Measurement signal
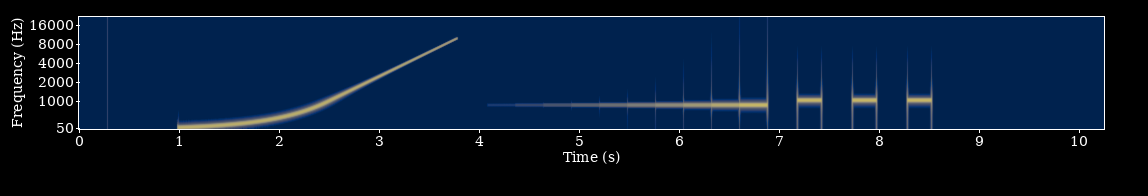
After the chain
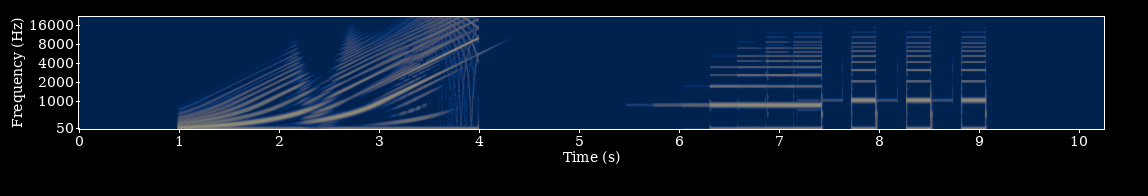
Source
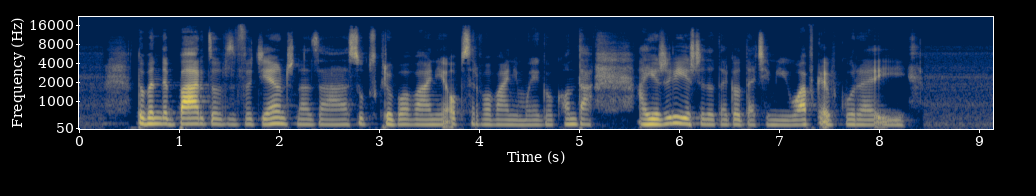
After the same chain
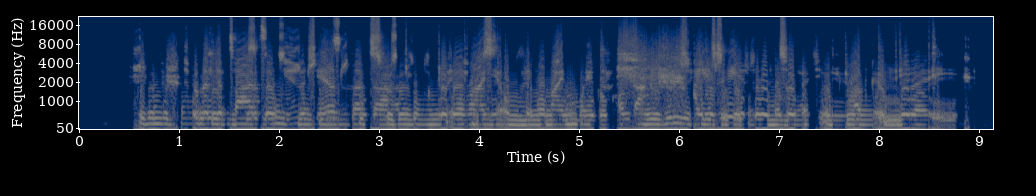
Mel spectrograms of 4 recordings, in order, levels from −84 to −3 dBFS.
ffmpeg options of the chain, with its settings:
-filter_complex "[0:a]afftdn=nr=21:nf=-41,acrossover=split=1600[a][b];[b]dynaudnorm=f=130:g=5:m=14dB[c];[a][c]amix=inputs=2:normalize=0,agate=range=-12dB:threshold=-40dB:ratio=16:release=21:detection=rms,areverse,acompressor=threshold=-27dB:ratio=16:attack=5.1:release=211:knee=6:detection=rms,areverse,equalizer=f=550:w=2.2:g=14.5,acrossover=split=460|2900[d][e][f];[f]adelay=210[g];[e]adelay=540[h];[d][h][g]amix=inputs=3:normalize=0,aeval=exprs='(tanh(89.1*val(0)+0.8)-tanh(0.8))/89.1':c=same,highshelf=f=4.6k:g=8"

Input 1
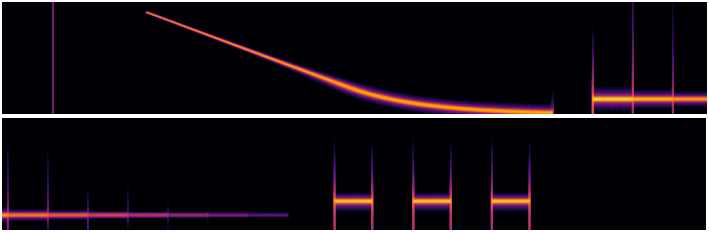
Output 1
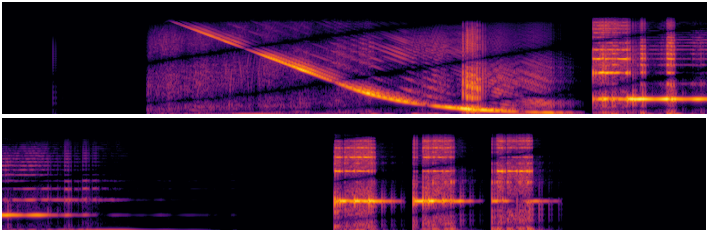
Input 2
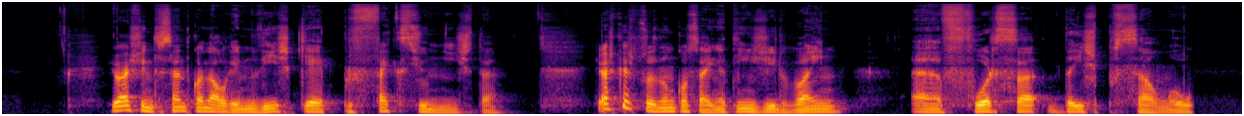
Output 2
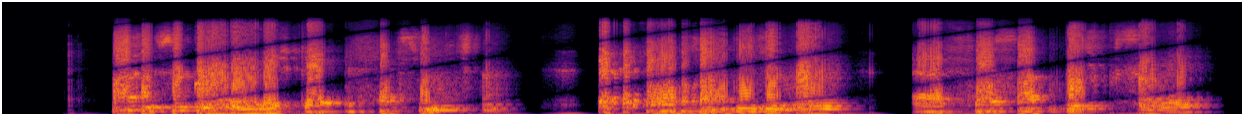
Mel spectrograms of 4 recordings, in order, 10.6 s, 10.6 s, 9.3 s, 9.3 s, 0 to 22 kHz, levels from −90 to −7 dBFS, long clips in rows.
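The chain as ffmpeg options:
-filter_complex "[0:a]dynaudnorm=f=140:g=9:m=3dB,flanger=delay=3.6:depth=2.5:regen=52:speed=1.8:shape=triangular,acrusher=bits=7:dc=4:mix=0:aa=0.000001,acrossover=split=6600[a][b];[b]acompressor=threshold=-50dB:ratio=4:attack=1:release=60[c];[a][c]amix=inputs=2:normalize=0,aecho=1:1:73|146|219:0.282|0.0874|0.0271,agate=range=-17dB:threshold=-45dB:ratio=3:release=186:detection=rms,aeval=exprs='(mod(7.94*val(0)+1,2)-1)/7.94':c=same,aresample=22050,aresample=44100,highshelf=f=7.6k:g=-5,tremolo=f=4:d=0.42,asplit=2[d][e];[e]adelay=20,volume=-5.5dB[f];[d][f]amix=inputs=2:normalize=0,asplit=2[g][h];[h]afreqshift=0.44[i];[g][i]amix=inputs=2:normalize=1,volume=4.5dB"

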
